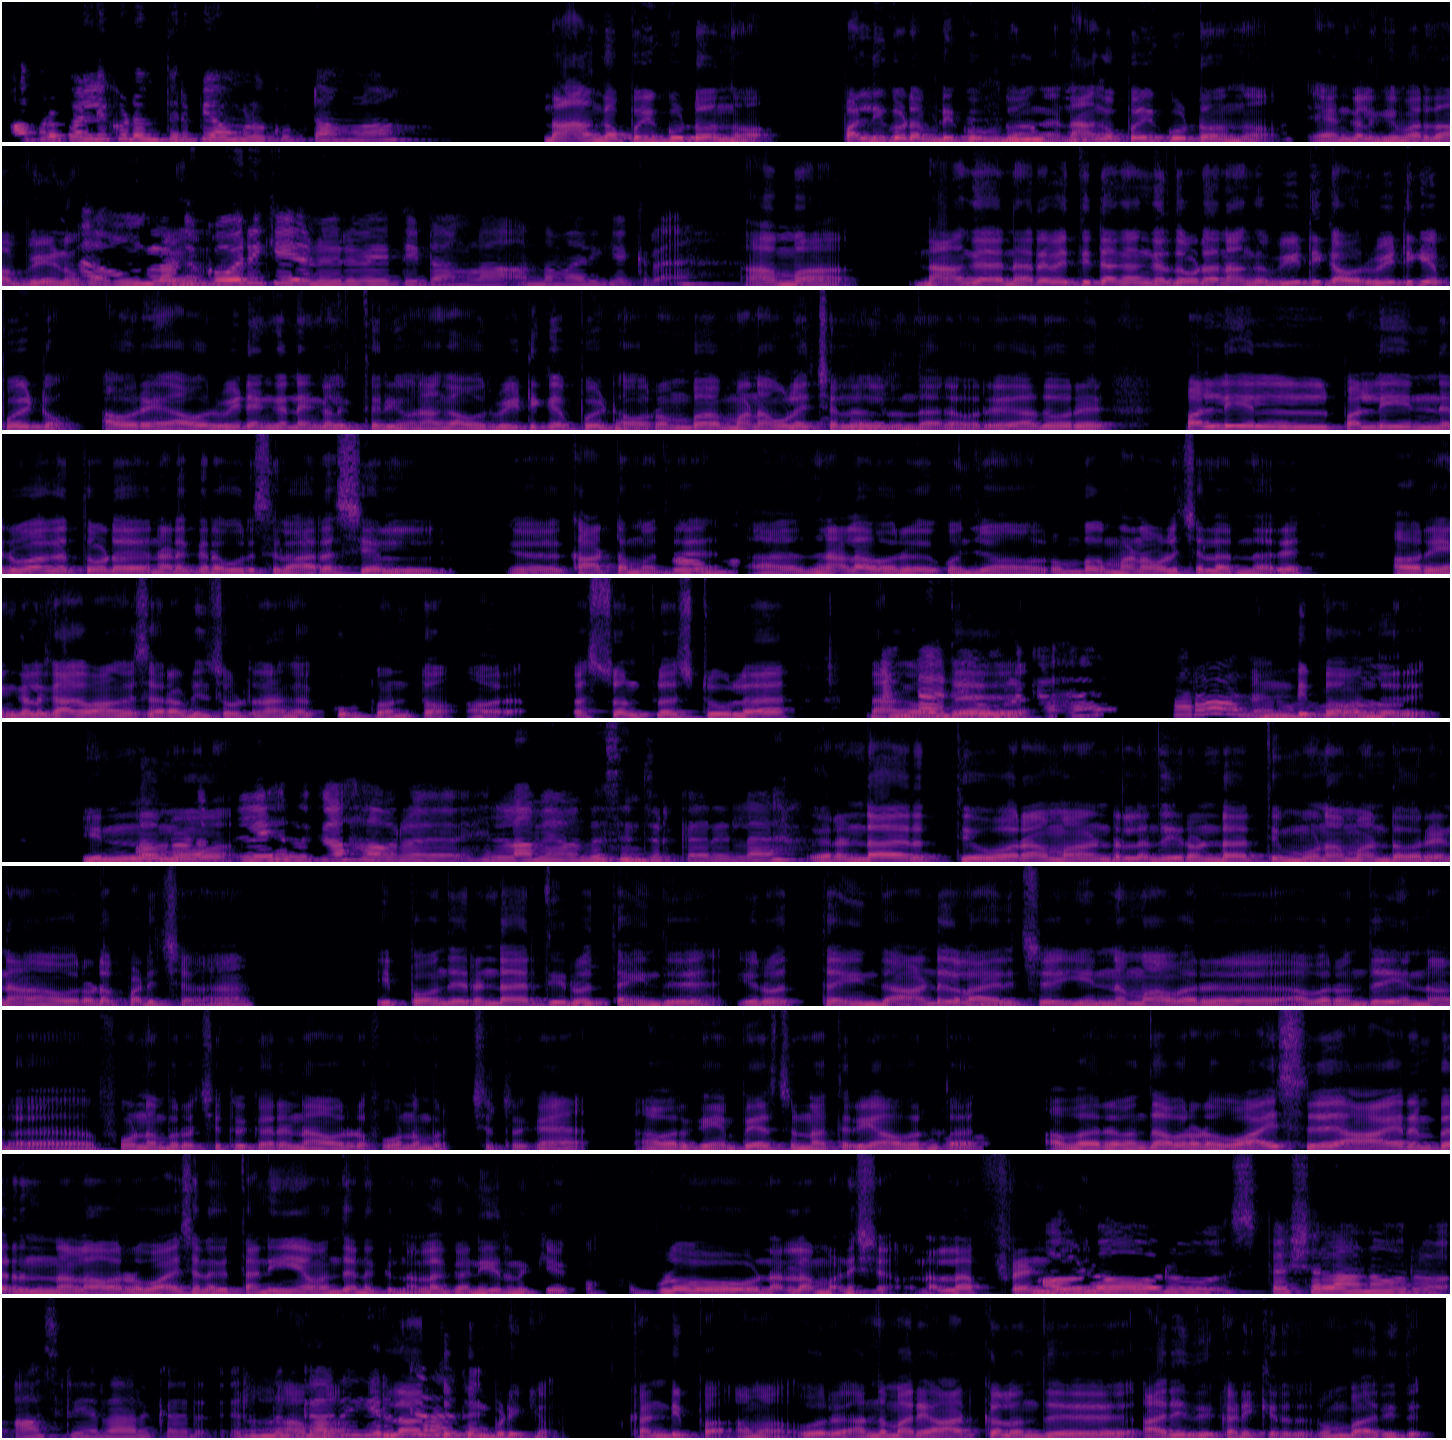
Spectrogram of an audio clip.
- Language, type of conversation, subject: Tamil, podcast, ஒரு சிறந்த ஆசிரியர் உங்களுக்கு கற்றலை ரசிக்கச் செய்வதற்கு எப்படி உதவினார்?
- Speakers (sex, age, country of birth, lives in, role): female, 35-39, India, India, host; male, 35-39, India, Finland, guest
- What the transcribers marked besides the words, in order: chuckle; tapping; unintelligible speech; chuckle; other background noise; laughing while speaking: "அவருடைய பிள்ளைகளுக்கா அவர் எல்லாமே வந்து செய்ஞ்சிருக்காருள்ல"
